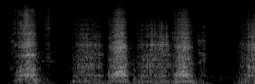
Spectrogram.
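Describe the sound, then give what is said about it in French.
A hand saw cuts through wood in three or four steady, rasping strokes, each a broad scratchy swell, with a brief pause after the first; fairly loud, no voices. A man saws to repair the bottom of a door, improving the insulation of a shared house in a community at Biofalou. “Quand nous l'avons aperçu pour la première fois, Aurel faisait chanter sa scie pour réparer un bas de porte afin d'améliorer l'isolation de la maison partagée dans laquelle il habite.”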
